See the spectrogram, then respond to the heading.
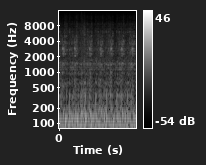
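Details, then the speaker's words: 1947 Ford Coupe flathead V8, unrun for about 15 years, throttle held wide open, plugs possibly fouled: uneven loping run with a missing beat about every quarter second; not all cylinders picking up, later traced to a stuck intake valve. "I got it just absolutely wooded right now, but I think she's so fouled out. Either it's going to pick up those other cylinders or it ain't."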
